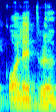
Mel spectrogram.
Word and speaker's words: collateral: collateral collateral collateral okay in both pronunciation the first syllable is k not ko k collateral okay everybody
